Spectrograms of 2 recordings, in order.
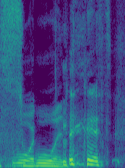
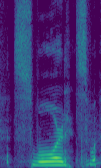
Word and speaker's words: sword: cannot stress this enough just like the W in Sword is also silent yeah what are you a wuang member it's not sword sword let me use this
